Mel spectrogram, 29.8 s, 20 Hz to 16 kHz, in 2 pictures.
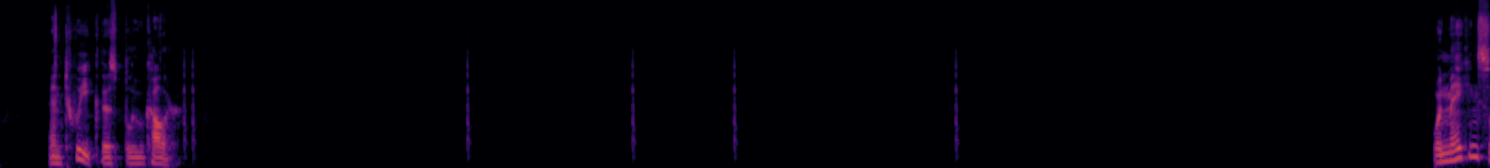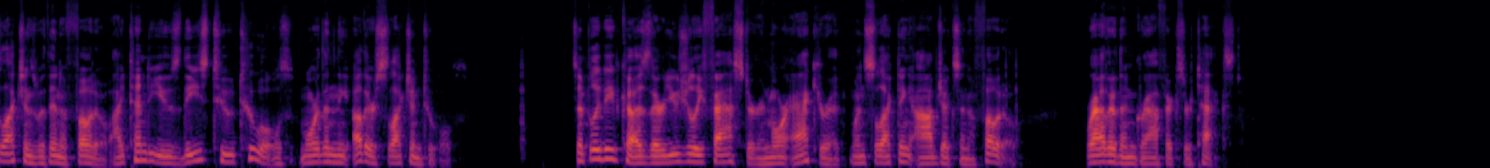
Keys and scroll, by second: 13.0 super+d, 14.6 super+=.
